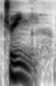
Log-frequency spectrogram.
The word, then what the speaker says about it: Trini: Trini. Okay. The way it is, and that's what it sounds like every time it's Trini. Is that it's how it's spelled, too. – T-R-I-N-I.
